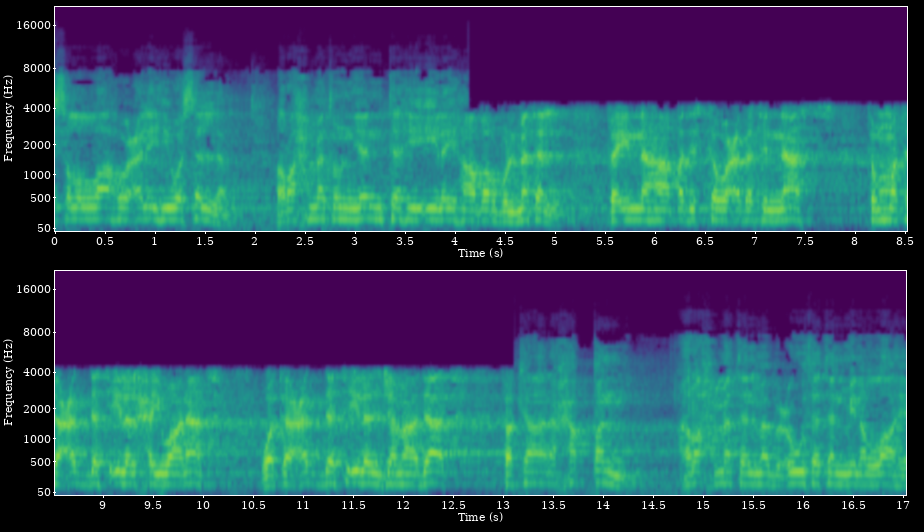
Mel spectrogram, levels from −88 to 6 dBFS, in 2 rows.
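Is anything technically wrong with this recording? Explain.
Yes. From 4.13 s to 13.10 s the sound turns dull and boxy, with nothing above 4 kHz, a level shift of roughly 5 dB and a faint new noise floor, then clears again. This likely comes from the input switching to a poorer device with a narrower band.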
